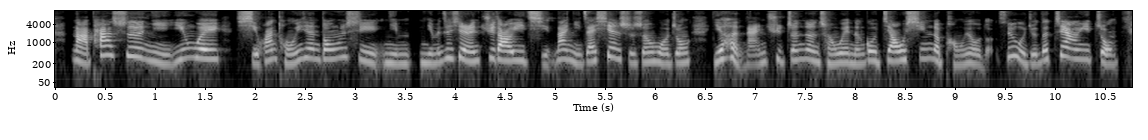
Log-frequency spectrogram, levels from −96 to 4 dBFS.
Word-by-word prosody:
哪 - - +5
怕 385 -1 +5
是 365 -3 +1
你 230 -9 -7
因 295 +7 -5
为 295 -2 +5
喜 205 - +4
欢 260 +6 -1
同 210 -6 -8
一 - - -8
件 315 -1 -4
东 295 +3 -2
西， 255 -10 -4
你 215 -1 -8 0.2
你 215 -1 -8
们 220 - -10
这 315 - -5
些 305 -1 +3
人 245 -1 +3
聚 305 +4 0
到 270 -3 +7
一 260 0 -2
起， 210 -5 +2
那 285 +1 +4
你 240 -7 -9
在 240 +3 +2
现 330 +3 +2
实 220 -6 0
生 235 +2 -3
活 215 -2 -5
中 220 +1 -5 0.2
也 260 +4 +2
很 320 +2 -1
难 190 +3 0
去 285 +3 -6
真 275 +4 -5
正 280 -4 -2
成 210 -3 -3
为 225 0 -2
能 200 -1 -8
够 260 +1 0
交 250 +2 +1
心 305 +3 +1
的 255 - 0
朋 190 -3 -13
友 210 -2 -6
的。 - - -18
所 345 - -8
以 - - -4
我 - - -4
觉 205 -1 -7
得 265 +6 -2
这 370 - -1
样 310 -4 +5
一 280 - -4
种 200 -6 -3
260 Hz, 310 characters per minute, -26 LUFS, 220-295 Hz, 0.2 s, 到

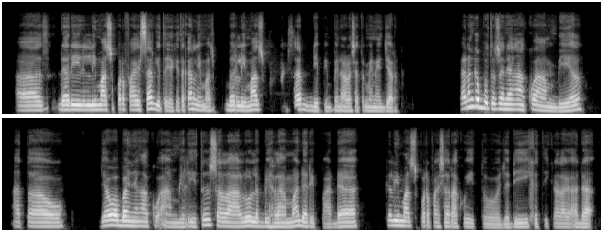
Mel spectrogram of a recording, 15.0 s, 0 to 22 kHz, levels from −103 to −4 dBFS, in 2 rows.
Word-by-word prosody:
eee, 155 0 0 0.2
dari 165 0 +5
5 165 +1 +5
supervisor 175 +2 +2
gitu 160 - -2
ya, 130 - -4
kita 140 - -6
kan 190 - +1
lima 165 -4 -1 0.2
berlima 155 0 +2
supervisor 165 0 -4
dipimpin 135 -3 -5
oleh 130 - -1
1 - - -7
manager. 125 -2 -3 0.8
Karena 205 +6 +2
keputusan 200 -8 +4
yang 180 -1 +4
aku 170 +1 +1
ambil 140 +3 +1 0.4
atau 145 -1 -1 0.4
jawaban 170 0 +5
yang 155 - -2
aku 150 -1 -5
ambil 135 -1 -5
itu 185 +8 -1
selalu 150 0 +2
lebih 140 -1 -3
lama 135 +3 0
daripada 140 +1 -1 0.3
ke-5 170 -3 +2
supervisor 145 -2 -5
aku 135 +1 -5
itu. 115 -2 -9
Jadi 120 +4 -4
ketika 130 0 -10
lagi 120 -1 -4
ada 125 -1 0
150 Hz, 150 wpm, -24 LUFS, 135-165 Hz, 0.8 s, dari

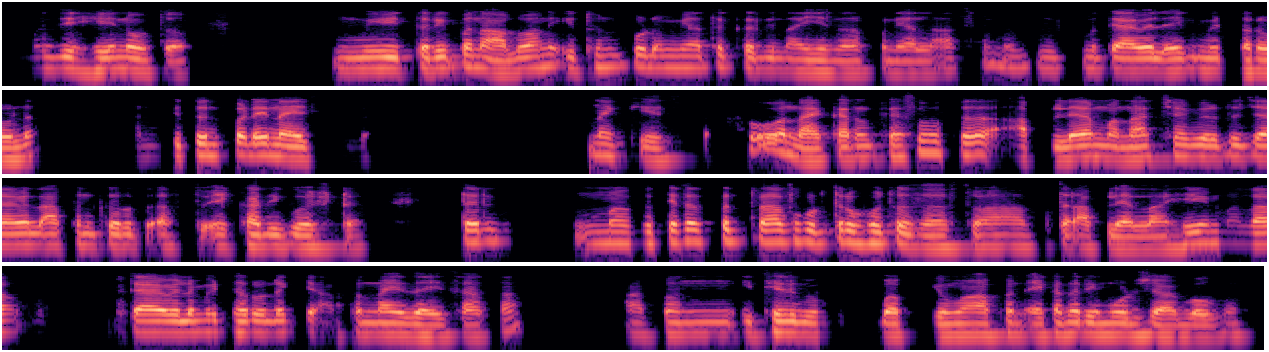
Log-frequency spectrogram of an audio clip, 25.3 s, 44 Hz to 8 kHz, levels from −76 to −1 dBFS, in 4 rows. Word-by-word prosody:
म्हणजे 130 0 -2
हे 125 +1 +1
नव्हतं. 115 -5 +1 0.9
मी 130 +1 +2
तरी 135 - +4
पण 145 - +2
आलो 105 +4 +2
आणि 145 +3 0
इथून 145 +4 -7
पुढे 150 -2 -1
मी 140 0 -5
आता 140 +1 -3
कधी 125 -1 -1
नाही 115 -2 -4
येणार 105 -1 -2
पुण्याला 100 0 -5
असं 145 +7 -13
म्हटल 130 -1 -12
त्यावेळेला 120 0 +4
मी 120 - -1
ठरवलं 115 0 +2 0.5
आणि 125 - -24
तिथून 140 +2 +1
पुढे 145 - +7
नाही. 125 -3 +5 1.4
नक्कीच. 120 -6 -5 0.3
हो - - +4
ना. 105 - +3
कारण 120 +4 0
कसं 130 +6 -1
होतं? 160 -2 +2
आपल्या 120 +3 +3
मनाच्या 120 +1 -1
विरुद्ध 130 0 0
ज्यावेळेला 130 0 +4
आपण 125 +1 -3
करत 120 -1 0
असतो 115 -1 -7
एखादी 120 0 +1
गोष्ट. 115 -2 -1 0.6
तर 160 +1 +5 0.6
मग 145 -1 -1
त्याच्यात 155 +3 +3
पण 170 - +3
त्रास 155 0 +4
कुठेतरी 155 0 +2
होतच 140 -5 +2
असतो 110 0 -4
आप 115 -1 -6
आपल्याला. 105 -1 0
हे 135 +7 -1
मला 135 -1 0 0.6
त्यावेळेला 135 0 +7
मी 135 +1 -3
ठरवलं, 135 0 +2
की 135 - -4
आपण 115 0 -7
नाही 115 -1 +2
जायचं 105 -1 +1
आता. 105 - -7 0.6
आपण 120 +1 -5 0.2
इथेच 130 +2 +1
बघ 120 - -1 0.3
बघू - - +5 0.2
किंवा 115 0 +1
आपण 110 0 -3
एखादा 115 +2 +1
रिमोट 115 -1 +1
जॉब 100 -3 +1
बघू. 100 +3 -2
125 Hz, 165 wpm, -22 LUFS, 115-135 Hz, 1.4 s, पुढे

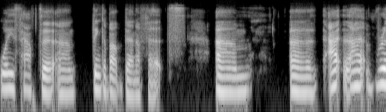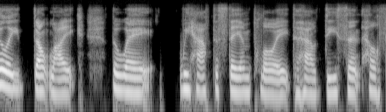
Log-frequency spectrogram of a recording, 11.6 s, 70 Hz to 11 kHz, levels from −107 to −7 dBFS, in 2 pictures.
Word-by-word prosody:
ways 200 -1 0
have 185 -1 -5
to, 165 -2 +1
um, 160 0 -4 0.3
think 185 -2 0
about 175 +3 -2
benefits, 145 -1 -5 0.5
um, 170 0 +2 0.6
uh, 170 -1 +2 0.2
I 235 +3 +7
n - - 0
I 235 +1 +3 0.2
really 225 -5 +6
don't 180 -2 +4
like 160 -1 -1 0.4
the 200 -3 +2
way 170 -3 +2 0.5
we 195 +1 +1
have 175 -2 -2
to 190 - -4
stay 175 -1 +1
employed 155 -3 -1
to 165 - -6
have 155 -2 -1
decent 165 +1 -2
health 170 -4 -5
170 Hz, 135 wpm, -25 LUFS, 160-190 Hz, 0.6 s, I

